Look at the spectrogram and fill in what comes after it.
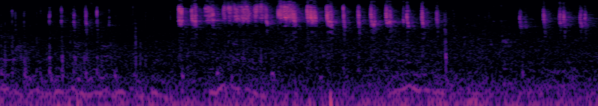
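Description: A small bird chirping in a rapid, high-pitched chatter. It breaks out loudly a couple of seconds in for about three and a half seconds, with a shorter run near the end.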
